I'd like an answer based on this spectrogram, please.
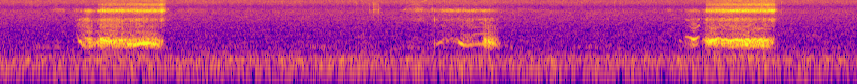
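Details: Ferret Ten-chan sleeping soundly at home, eyes half shut, tongue flicking; three wheezy, gurgling snore bursts a couple of seconds apart, the middle one softer, over faint constant background noise.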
